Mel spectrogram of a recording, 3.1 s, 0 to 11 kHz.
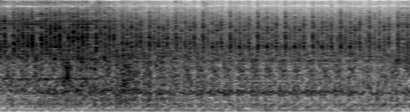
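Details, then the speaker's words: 1973 Jeep CJ5, off the road at least 16 years, engine idling with no brakes yet: irregular rattling chatter over the idle beat; noisy, owner suspects pilot bearing or throwout bearing. "We don't have brakes, but I would like to go ahead and see if this thing at least goes into gear and tries to move before we start messing with that. It does have a pretty noisy, sounds like maybe pilot bearing or throwout bearing."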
